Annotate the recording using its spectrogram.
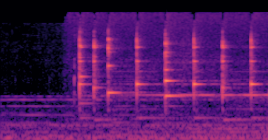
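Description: Mobile phone ringing with an incoming call: a quick run of bright, chiming ringtone notes, several a second, starting about half a second in, over a low drone.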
